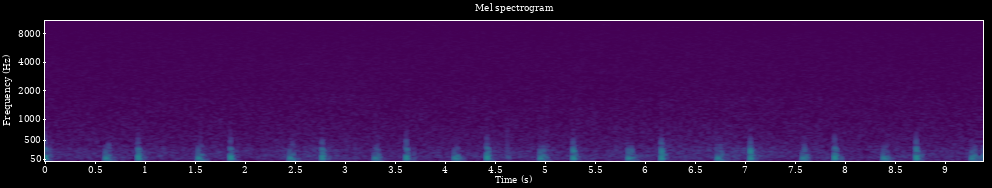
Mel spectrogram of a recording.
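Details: Male ASMR recording of heart sounds only, no talking: steady soft lub-dub heartbeat, regular rhythm at roughly 70 beats a minute over faint hiss; normal heart sounds.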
